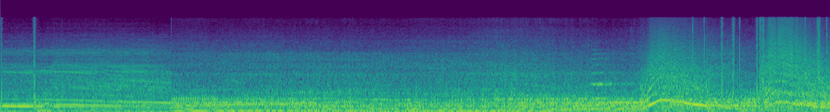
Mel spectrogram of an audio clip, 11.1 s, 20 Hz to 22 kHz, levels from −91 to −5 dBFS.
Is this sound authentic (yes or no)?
yes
